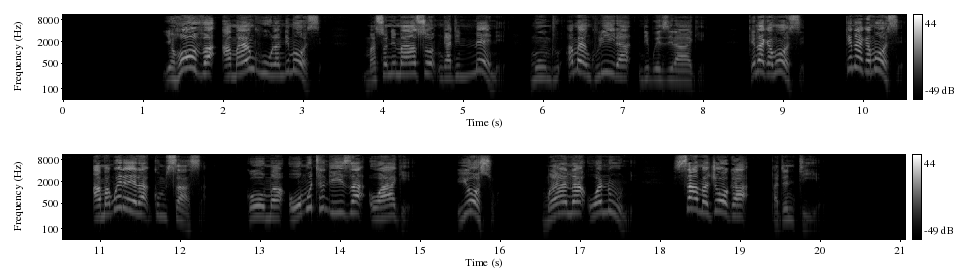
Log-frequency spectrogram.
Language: Nyanja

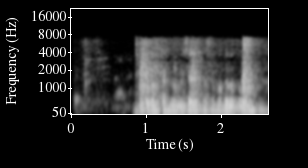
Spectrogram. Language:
Bangla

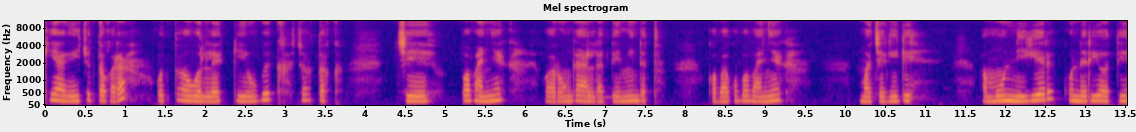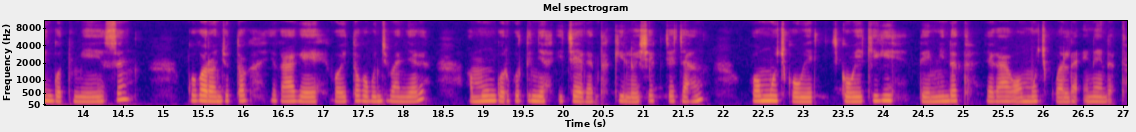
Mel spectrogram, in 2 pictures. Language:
Kalenjin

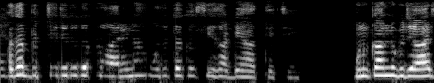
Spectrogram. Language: Punjabi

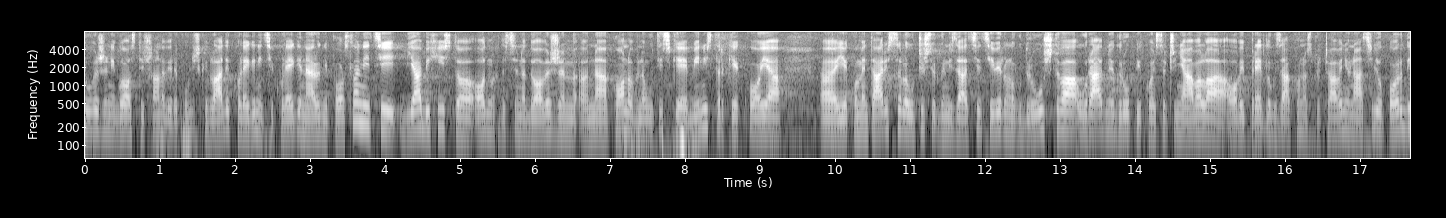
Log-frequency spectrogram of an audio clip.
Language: Serbian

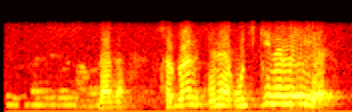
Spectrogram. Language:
Gujarati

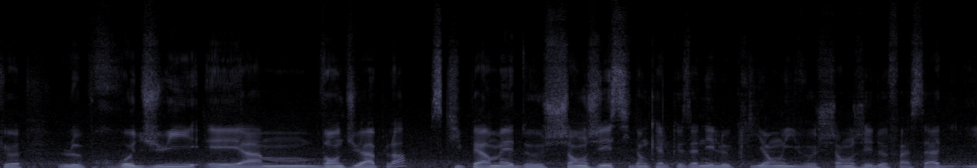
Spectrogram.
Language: French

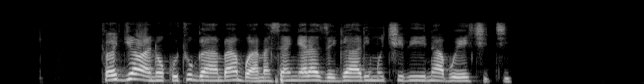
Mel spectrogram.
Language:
Ganda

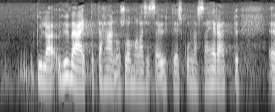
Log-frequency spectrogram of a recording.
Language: Finnish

